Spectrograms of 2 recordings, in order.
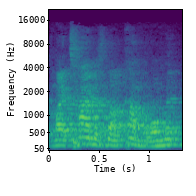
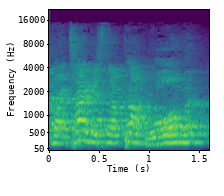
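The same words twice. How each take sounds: First: Said in the usual way. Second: Raised, loud mock talking-back; mock defiant son. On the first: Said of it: "And she said". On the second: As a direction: declare it loudly, playing a cheeky son. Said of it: "if I talk like that to my mom".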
